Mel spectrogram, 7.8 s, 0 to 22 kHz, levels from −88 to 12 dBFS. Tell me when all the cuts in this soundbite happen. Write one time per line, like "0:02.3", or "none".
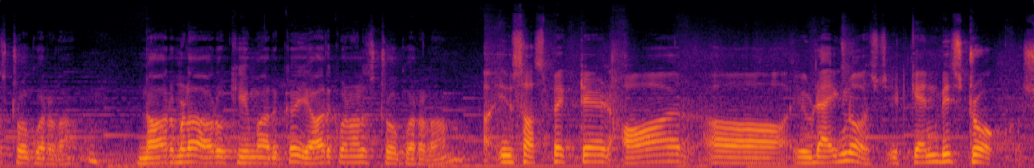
0:03.6

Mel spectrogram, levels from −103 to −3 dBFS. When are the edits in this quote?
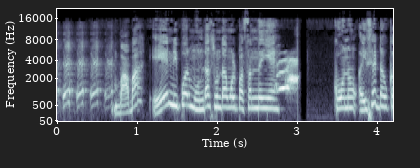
none

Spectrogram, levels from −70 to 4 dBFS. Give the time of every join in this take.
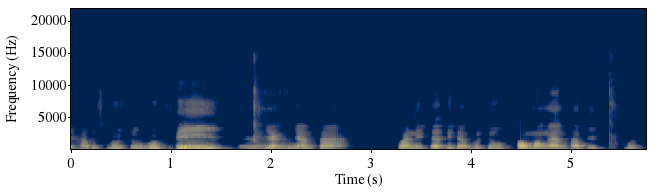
none

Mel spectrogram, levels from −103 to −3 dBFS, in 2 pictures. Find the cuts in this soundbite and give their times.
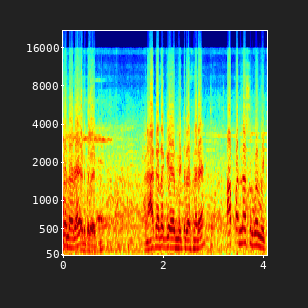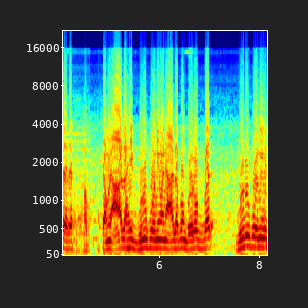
0:04.5

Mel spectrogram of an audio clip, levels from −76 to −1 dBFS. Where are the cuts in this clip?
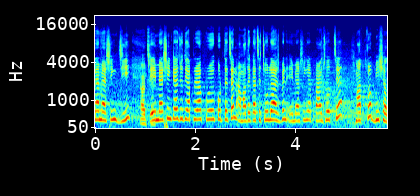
none

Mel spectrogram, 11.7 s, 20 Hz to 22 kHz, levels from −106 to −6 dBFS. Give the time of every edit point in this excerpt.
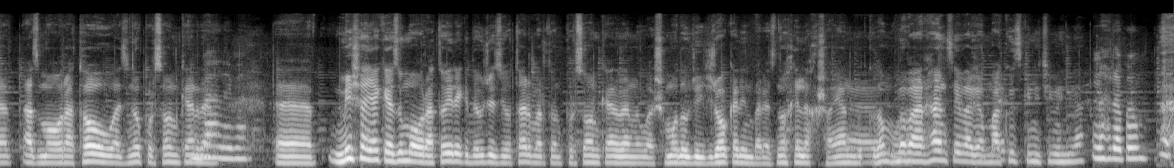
0:08.9

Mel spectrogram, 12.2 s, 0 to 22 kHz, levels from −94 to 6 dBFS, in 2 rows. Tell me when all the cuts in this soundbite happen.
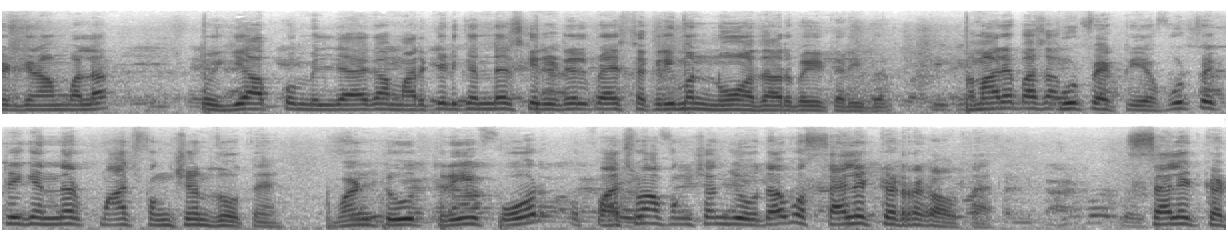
0:05.2

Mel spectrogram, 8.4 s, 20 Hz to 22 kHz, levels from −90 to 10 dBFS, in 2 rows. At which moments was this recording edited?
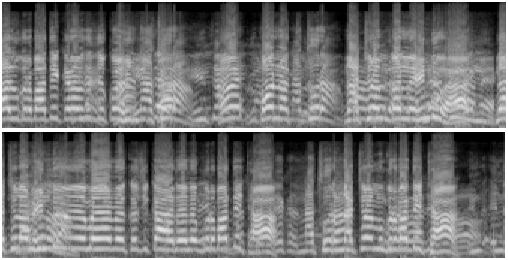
none

